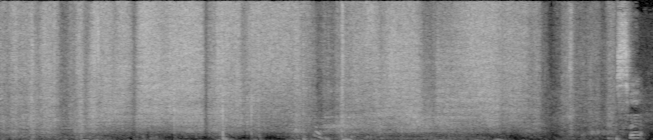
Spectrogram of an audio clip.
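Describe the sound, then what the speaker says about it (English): Steady abrasive rubbing as a fabric- or paper-covered book cover is smoothed down by hand, a continuous dry scratchy hiss with rhythmic strokes, close up, with a voice faintly underneath at times. "let me just give it a rub down"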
